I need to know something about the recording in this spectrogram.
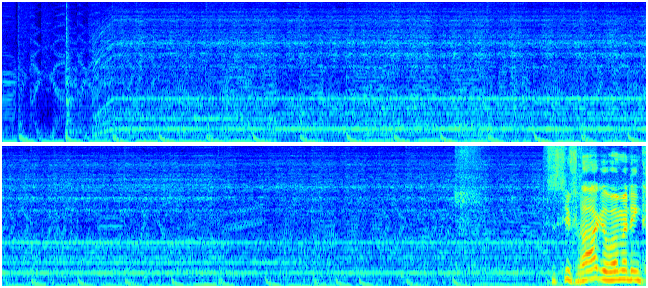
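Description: A brake lathe motor hums steadily while its cutter grinds a spinning disc.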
